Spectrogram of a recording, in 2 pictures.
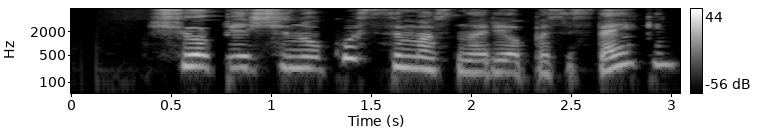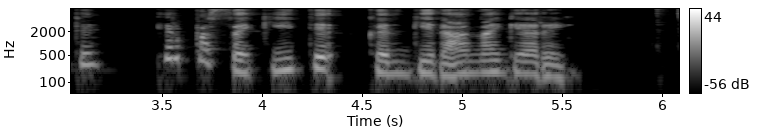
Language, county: Lithuanian, Šiauliai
